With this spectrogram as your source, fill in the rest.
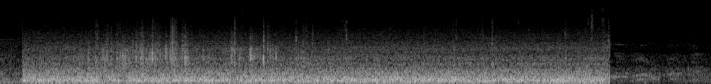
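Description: A paper gift bag rustles and crinkles.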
